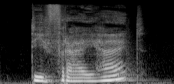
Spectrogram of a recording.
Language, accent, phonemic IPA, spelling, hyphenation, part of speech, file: German, Austria, /ˈfʁaɪ̯haɪ̯t/, Freiheit, Frei‧heit, noun, De-at-Freiheit.ogg
- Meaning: 1. freedom 2. liberty 3. clearance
